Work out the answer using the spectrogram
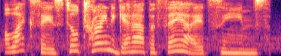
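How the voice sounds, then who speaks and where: A woman's voice: on the high side, lively intonation, normal speed, a little hiss or hum, natural voice. A woman voicing a matter-of-fact young companion. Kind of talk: video game voice acting.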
